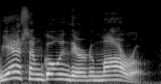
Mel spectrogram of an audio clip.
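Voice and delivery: "Yes, I'm going there tomorrow" in one high run; affirmative intonation. Shown as a demonstration. Teacher models affirmative, high connected tune. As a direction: launch high on YES, keep it flowing. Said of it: "esto sería la entonación".

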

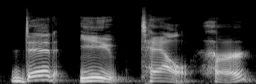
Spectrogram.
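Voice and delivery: very slow "Did you tell her", long gaps between words; one by one, well pronounced. Shown as a demonstration. Teacher recapping the words, slow and separated. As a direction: set each word of "Did you tell her" apart. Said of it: "una por una, bien pronunciadas".

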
